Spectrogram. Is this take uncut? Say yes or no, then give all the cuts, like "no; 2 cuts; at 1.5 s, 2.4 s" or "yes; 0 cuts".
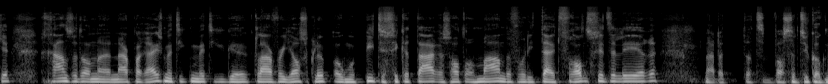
no; 1 cut; at 7.4 s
